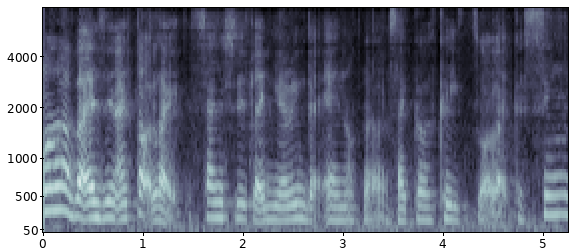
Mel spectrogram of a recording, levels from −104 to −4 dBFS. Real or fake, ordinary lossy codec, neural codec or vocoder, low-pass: fake; none; codec, 16 kHz, 8 kbps, FreqCodec, smaller model; none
